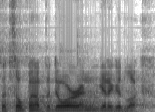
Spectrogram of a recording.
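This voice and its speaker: A man's voice: on the low side, level tone, fast talker, heavy background noise. A man giving casual hands-on video commentary, informal and rambling as he thinks aloud. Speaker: vlogger restoring old speakers.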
